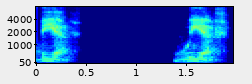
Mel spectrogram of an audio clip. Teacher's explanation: cuando hablas rápido, la H se elimina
